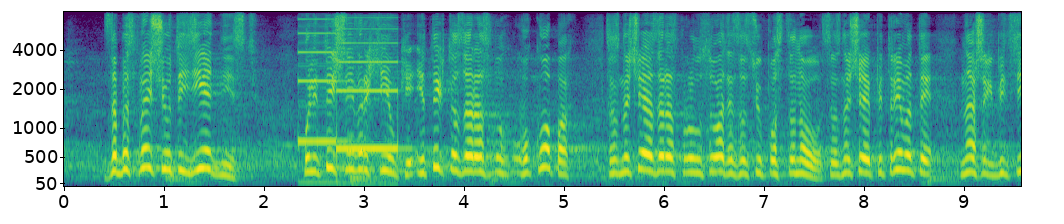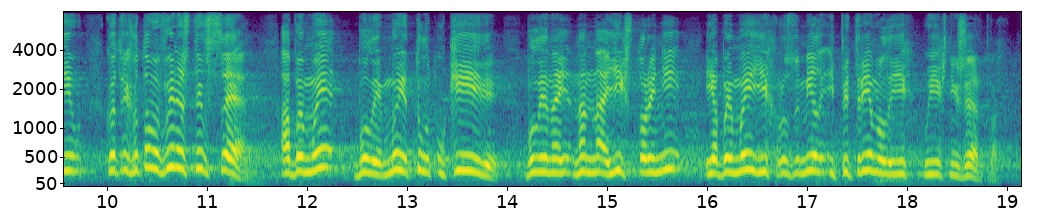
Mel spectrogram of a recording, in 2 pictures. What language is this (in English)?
Ukrainian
